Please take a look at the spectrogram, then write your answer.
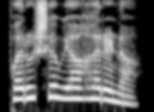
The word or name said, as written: ಪರುಷವ್ಯಾಹರಣ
